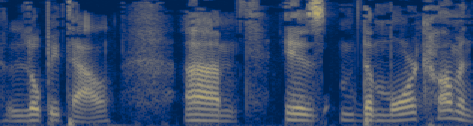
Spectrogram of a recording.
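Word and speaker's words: L'Hôpital: our new stuff though Hospital which is not correct Lal or Lal they're pronounced the same way um the new French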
